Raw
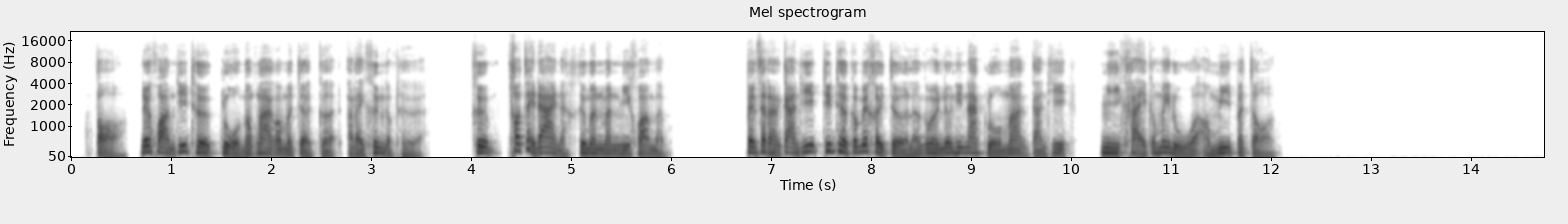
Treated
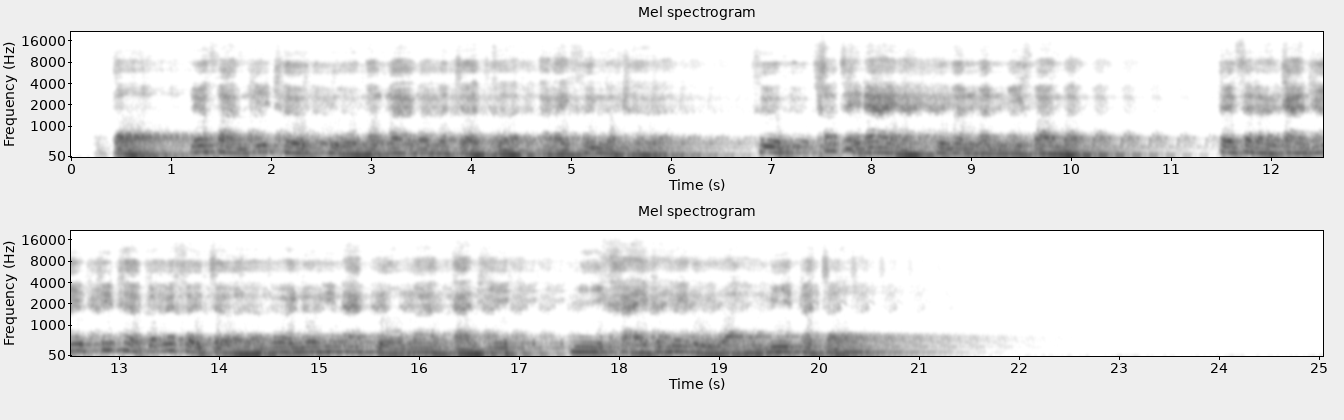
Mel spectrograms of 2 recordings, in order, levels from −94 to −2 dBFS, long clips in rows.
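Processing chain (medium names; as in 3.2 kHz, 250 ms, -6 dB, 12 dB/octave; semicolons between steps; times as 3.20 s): elliptic band-stop 660–1800 Hz, stop band 50 dB; reverse; compression 10:1, threshold -36 dBFS, peak gain reduction 15 dB; reverse; peaking EQ 110 Hz +14 dB 0.26 oct; plain phase-vocoder stretch 1.7×; rotary cabinet horn 1.2 Hz; de-hum 48.85 Hz, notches 28; on a send: two-band feedback delay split 320 Hz, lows 168 ms, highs 282 ms, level -11.5 dB; on the sum: trim +3.5 dB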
